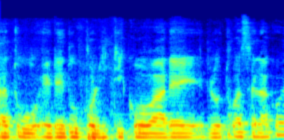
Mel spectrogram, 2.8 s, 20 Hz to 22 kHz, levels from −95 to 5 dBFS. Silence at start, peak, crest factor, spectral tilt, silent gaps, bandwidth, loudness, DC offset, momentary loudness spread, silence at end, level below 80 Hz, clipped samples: 0 s; -2 dBFS; 18 dB; -9 dB/octave; none; 9.6 kHz; -21 LUFS; under 0.1%; 6 LU; 0 s; -42 dBFS; under 0.1%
